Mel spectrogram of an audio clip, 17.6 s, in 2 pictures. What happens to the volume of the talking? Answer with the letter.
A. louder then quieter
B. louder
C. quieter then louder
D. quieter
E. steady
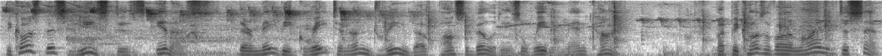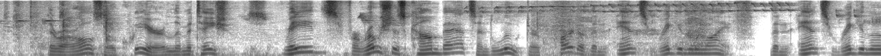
E.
